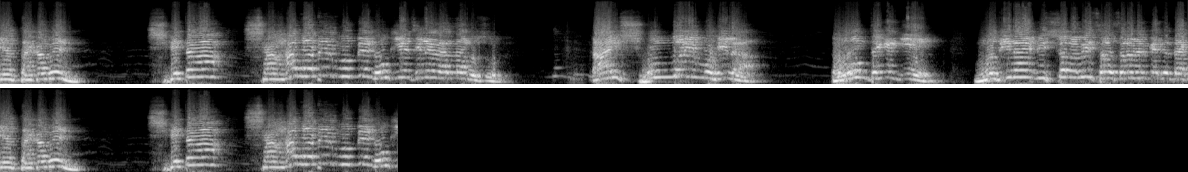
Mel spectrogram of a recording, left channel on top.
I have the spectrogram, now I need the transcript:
আর তাকাবেন? সেটা সাহাবাদের মধ্যে ঢুকিয়েছিলেন আল্লাহ রাসূল। তাই সুন্দরী মহিলা রোম থেকে গিয়ে মদিনায় বিশ্বনবী সাল্লাল্লাহু আলাইহি ওয়াসাল্লামের কাছে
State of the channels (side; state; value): right; drops out; at 4.0 s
